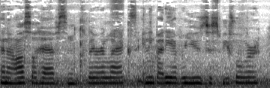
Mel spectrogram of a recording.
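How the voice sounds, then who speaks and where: There is noticeable background noise. Beneath it, a woman talks at a moderate pace. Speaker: vlogger. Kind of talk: casual vlog chat. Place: office. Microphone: phone near.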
